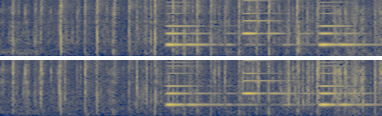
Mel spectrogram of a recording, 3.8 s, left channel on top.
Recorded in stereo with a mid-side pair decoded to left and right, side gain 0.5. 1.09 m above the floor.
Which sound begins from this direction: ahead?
A ringtone, at 1.6 s.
